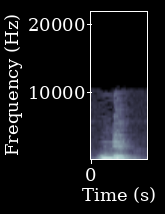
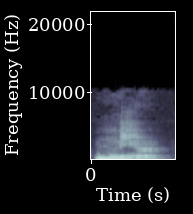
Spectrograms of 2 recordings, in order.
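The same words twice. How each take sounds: First: The n is short and weak before the vowel. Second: The n is pushed strongly through the nose first. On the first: The speaker calls it wrong. "그냥, near, near, near, near. 이렇게 가는 게 아니라" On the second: The speaker calls it right. "앞에, 음, 음, 과 같은 이제 강하게 소리를 밀어내는 그 동작이 있어야 되고"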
